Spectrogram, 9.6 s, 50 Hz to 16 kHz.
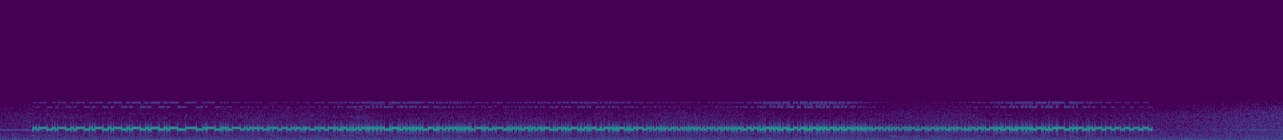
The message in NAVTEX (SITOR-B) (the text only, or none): ZCZC FL53 GALE WARNING 95. NE 7 TO 8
